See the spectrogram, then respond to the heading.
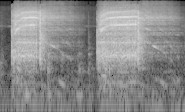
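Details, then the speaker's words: Small mixer grinder with the faulty push button bypassed by direct wiring: two short bursts of high whine that sag and die as the motor drags and stalls. Motor heated up; dry, rusted bushing jamming the shaft. "जुओ तो हवे अहींया गरम थई गयुं छे એટલે આમાં bushing જે છે ઈ કોરું પડી ગયું હોય એવું લાગે છે।"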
